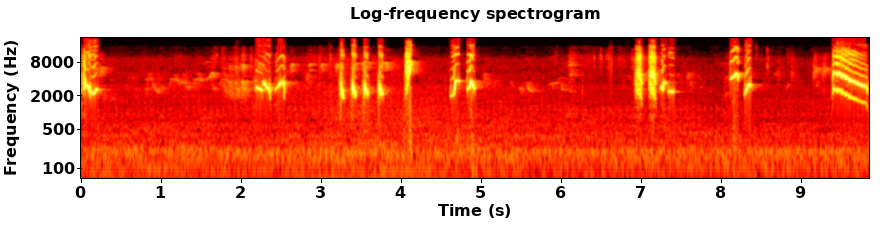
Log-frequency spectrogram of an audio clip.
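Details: Sumatran leafbird singing energetically, kept as a daily tutor recording: scattered groups of sharp chirps, twittered doublets and wavering whistles spread across ten seconds, ending in a harsh buzzy phrase, over a low constant hum.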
